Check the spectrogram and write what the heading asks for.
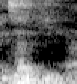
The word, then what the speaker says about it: Xavier: Xavier.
